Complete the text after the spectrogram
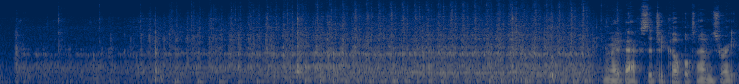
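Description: A sewing machine hums steadily as it stitches.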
